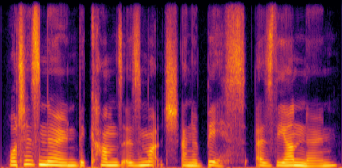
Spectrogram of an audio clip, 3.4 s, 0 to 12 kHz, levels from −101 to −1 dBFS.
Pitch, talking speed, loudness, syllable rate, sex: 220 Hz, 195 wpm, -15 LUFS, 4.8 syllables/s, female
